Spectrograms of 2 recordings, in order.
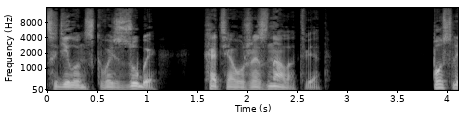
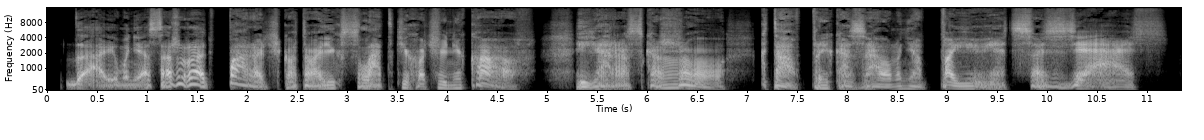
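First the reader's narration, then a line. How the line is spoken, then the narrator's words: Creaky, mad grin. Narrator (Russian): Проскрипела она, натягивая на лицо безумную улыбку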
